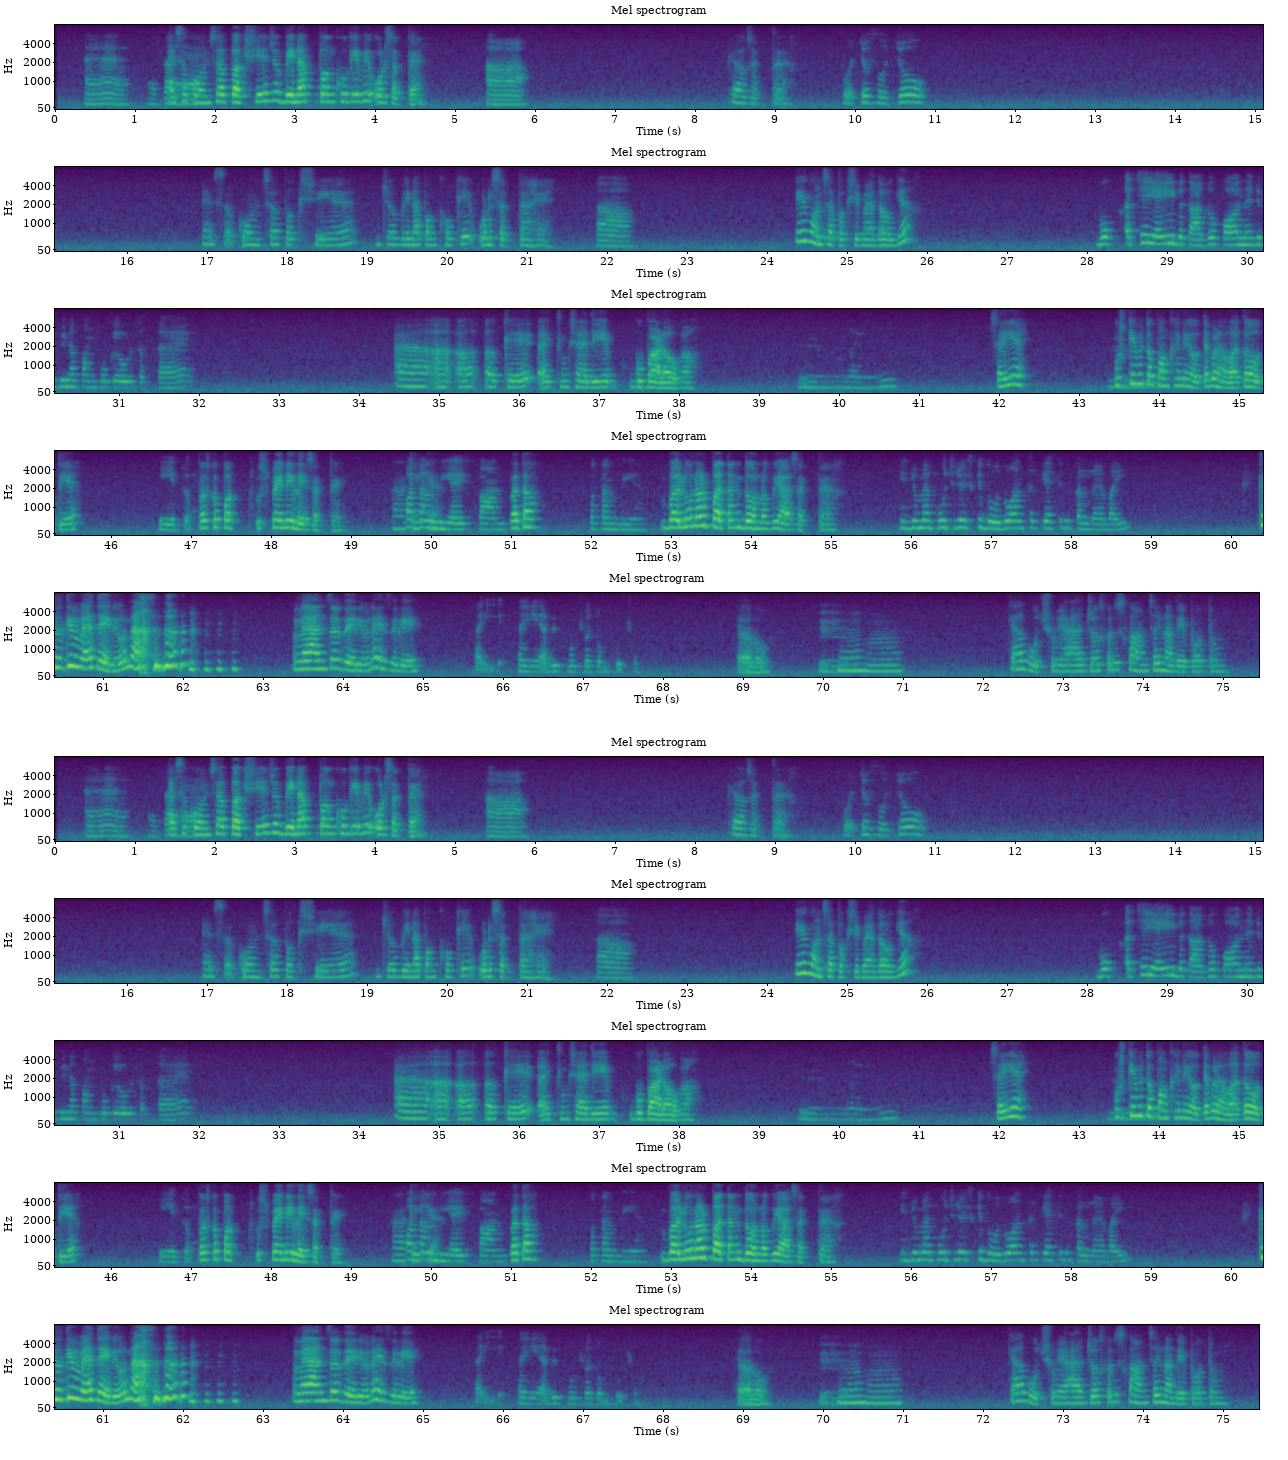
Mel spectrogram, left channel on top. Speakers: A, on the left; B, on the right.
A: हाँ ऐसा
B: ऐसा
A: है
B: कौन सा पक्षी है जो बिना पंखों के भी उड़ सकता है
A: हाँ
B: क्या हो सकता है
A: सोचो सोचो
B: ऐसा कौन सा पक्षी है जो बिना पंखों के उड़ सकता है
A: हाँ
B: ये कौन
A: शो-
B: सा पक्षी पैदा हो गया
A: वो अच्छा यही बता दो कौन है जो बिना पंखों के उड़ सकता है
B: आ, ओके आई थिंक शायद ये गुब्बारा होगा
A: हम्म, नहीं
B: सही है
A: हम्म,
B: उसके भी तो पंख नहीं होते पर हवा तो होती है
A: ये तो है
B: पर उसको पंख उस पे नहीं ले सकते हाँ
A: पतंग
B: ठीक है
A: भी है इसका आंसर
B: बताओ
A: पतंग भी है
B: बलून और पतंग दोनों भी आ सकते हैं
A: ये जो मैं पूछ रही हूँ इसके दो दो आंसर कैसे निकल रहे हैं भाई
B: क्योंकि मैं दे रही हूँ ना
A: <laughs>
B: <laughs> मैं आंसर दे रही हूँ ना इसलिए
A: सही है सही है अभी पूछो तुम पूछो
B: चलो
A: हम्म
B: हम्म हम्म क्या पूछूं यार जो उसका जिसका आंसर ही ना दे पाओ तुम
